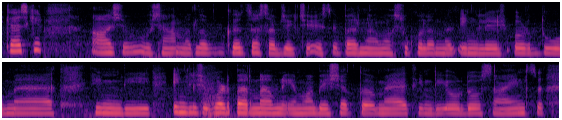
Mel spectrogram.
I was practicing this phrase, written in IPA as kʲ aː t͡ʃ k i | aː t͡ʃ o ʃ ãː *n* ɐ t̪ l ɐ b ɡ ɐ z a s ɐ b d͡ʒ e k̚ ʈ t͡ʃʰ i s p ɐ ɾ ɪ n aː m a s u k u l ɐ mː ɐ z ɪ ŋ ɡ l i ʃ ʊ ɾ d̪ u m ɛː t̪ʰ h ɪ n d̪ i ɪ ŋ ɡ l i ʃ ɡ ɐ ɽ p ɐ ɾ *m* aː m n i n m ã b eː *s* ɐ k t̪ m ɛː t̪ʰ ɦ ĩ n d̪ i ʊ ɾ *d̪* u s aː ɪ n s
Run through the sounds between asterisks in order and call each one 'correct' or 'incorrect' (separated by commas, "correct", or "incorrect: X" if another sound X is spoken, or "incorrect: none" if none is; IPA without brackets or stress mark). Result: incorrect: m, incorrect: n, incorrect: ʃ, correct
